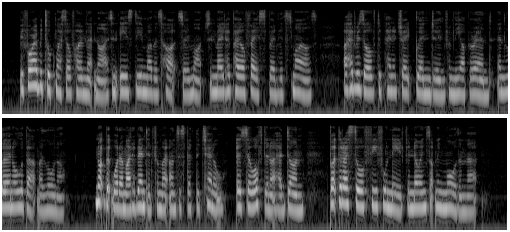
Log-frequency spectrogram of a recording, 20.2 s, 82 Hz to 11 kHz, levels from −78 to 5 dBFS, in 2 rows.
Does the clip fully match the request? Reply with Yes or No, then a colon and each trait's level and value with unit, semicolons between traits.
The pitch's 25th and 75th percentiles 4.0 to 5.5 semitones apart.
No: narrow, 2.4 semitones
